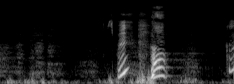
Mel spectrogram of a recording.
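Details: A dog in trick training barks on the command "speak": two quick, high, rising yelping barks in close succession, preceded by a person's quiet voice and followed by praise starting.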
